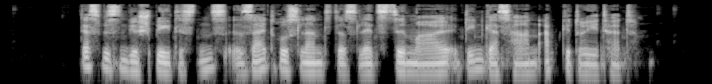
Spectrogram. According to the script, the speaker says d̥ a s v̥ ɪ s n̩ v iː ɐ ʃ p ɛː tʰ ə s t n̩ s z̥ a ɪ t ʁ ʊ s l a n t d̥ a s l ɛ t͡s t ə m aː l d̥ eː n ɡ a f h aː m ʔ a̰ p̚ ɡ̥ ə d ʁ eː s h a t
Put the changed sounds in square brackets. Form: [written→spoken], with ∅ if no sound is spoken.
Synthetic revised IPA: d̥ a s v̥ ɪ s n̩ v iː ɐ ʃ p ɛː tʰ ə s t n̩ s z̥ a ɪ t ʁ ʊ s l a n t d̥ a s l ɛ t͡s t ə m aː l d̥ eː n ɡ a [f→s] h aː [m→n] ʔ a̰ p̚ ɡ̥ ə d ʁ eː [s→t] h a t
